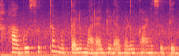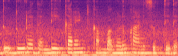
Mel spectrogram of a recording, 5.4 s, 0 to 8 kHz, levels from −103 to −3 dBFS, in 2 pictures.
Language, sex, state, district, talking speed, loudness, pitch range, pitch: Kannada, female, Karnataka, Shimoga, 90 wpm, -16 LUFS, 190-215 Hz, 205 Hz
